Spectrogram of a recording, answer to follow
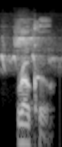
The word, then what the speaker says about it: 六: It is pronounced Roku and has 4 strokes.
